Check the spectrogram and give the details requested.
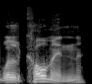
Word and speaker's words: Willkommen: No, it's willkommen.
